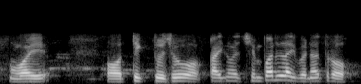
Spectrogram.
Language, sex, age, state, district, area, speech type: Manipuri, male, 60+, Manipur, Thoubal, rural, conversation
